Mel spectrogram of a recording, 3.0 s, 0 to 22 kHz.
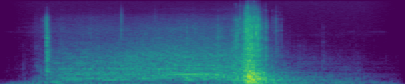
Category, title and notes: Sound effects > Vehicles
Ford 115 T350 - Side door closing
115, 2003, 2003-model, 2025, A2WS, August, Ford, Ford-Transit, France, FR-AV2, Mono, Old, Single-mic-mono, SM57, T350, Tascam, Van, Vehicle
